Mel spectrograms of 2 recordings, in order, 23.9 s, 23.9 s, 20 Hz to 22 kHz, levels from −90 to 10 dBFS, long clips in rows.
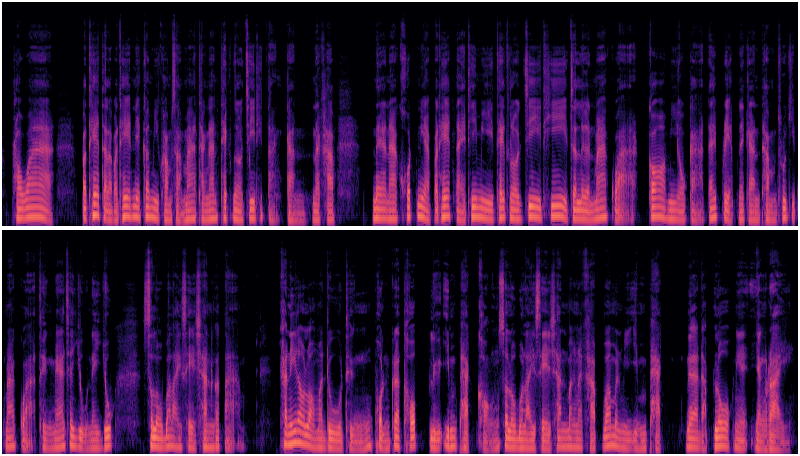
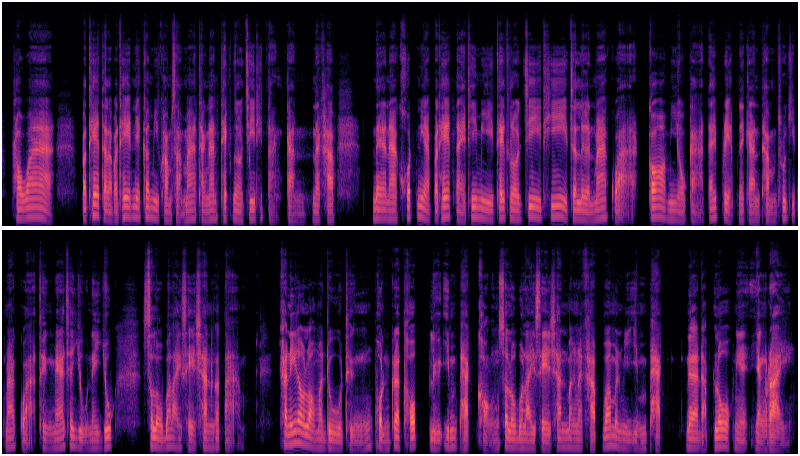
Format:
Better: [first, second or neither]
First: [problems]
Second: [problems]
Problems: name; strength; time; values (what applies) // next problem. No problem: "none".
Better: first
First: none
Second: thin; very; fading below 500 Hz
